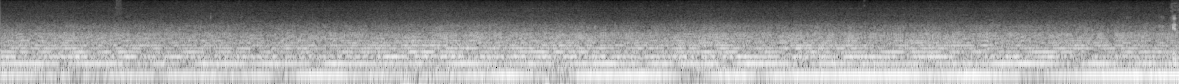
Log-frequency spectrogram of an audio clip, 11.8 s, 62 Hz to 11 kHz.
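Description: A Beechcraft King Air 350 turboprop cruising in the X-Plane 11 flight simulator, a steady droning engine hum with strong tonal propeller whine, constant and unbroken throughout with no voices.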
